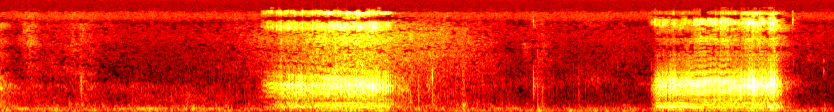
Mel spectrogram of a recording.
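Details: A sleeping female Boston Terrier puppy snores loudly, each rasping breath lasting over a second, nearly waking herself up.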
